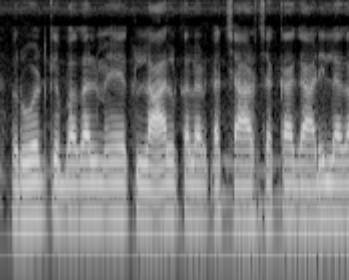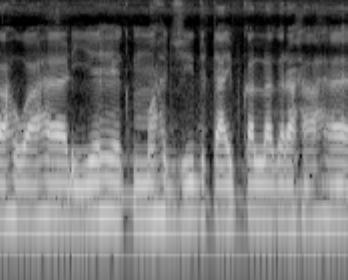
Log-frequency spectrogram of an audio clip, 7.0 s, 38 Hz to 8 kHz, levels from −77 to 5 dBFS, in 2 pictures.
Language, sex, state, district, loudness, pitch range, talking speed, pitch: Hindi, male, Bihar, Sitamarhi, -15 LUFS, 115-120 Hz, 190 wpm, 120 Hz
